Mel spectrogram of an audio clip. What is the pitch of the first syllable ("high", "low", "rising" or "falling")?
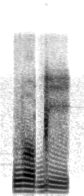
low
